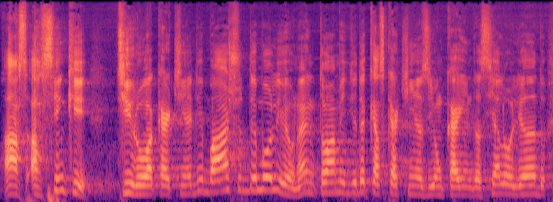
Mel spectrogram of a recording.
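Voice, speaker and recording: A man's voice: a little high, quick pace. A man giving an emphatic lecture, often repeating words for stress. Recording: long reverb of a hall.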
